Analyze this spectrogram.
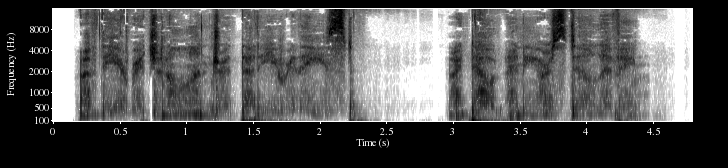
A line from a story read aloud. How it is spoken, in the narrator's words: the creature whispered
